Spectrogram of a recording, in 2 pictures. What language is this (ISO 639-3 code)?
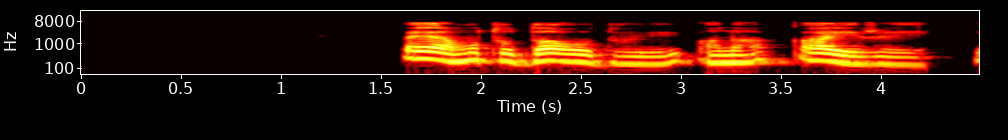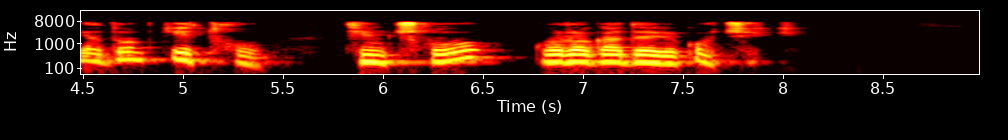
lzz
